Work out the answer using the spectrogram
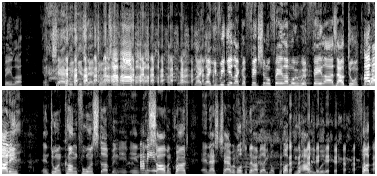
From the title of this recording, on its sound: Live From Bergen St Comics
